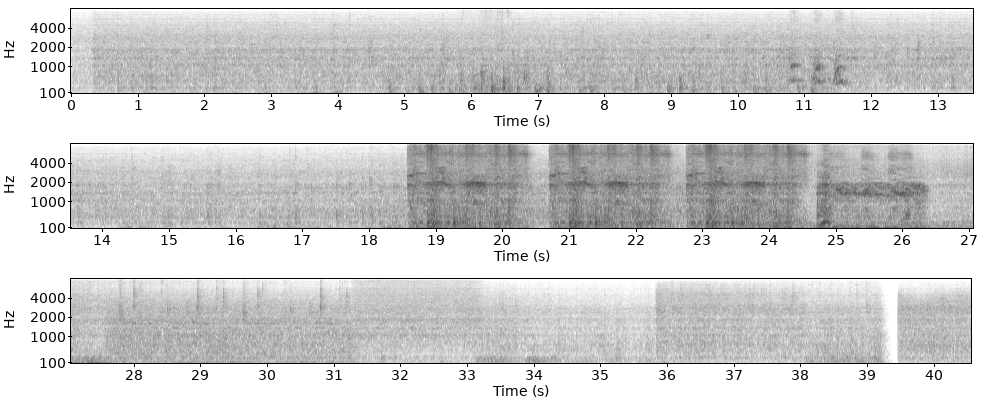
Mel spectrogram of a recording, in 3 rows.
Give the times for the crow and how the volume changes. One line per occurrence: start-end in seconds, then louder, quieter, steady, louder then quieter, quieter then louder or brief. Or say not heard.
18.6-26.4 steady.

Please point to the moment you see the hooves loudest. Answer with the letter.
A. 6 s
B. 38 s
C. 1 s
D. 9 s
A.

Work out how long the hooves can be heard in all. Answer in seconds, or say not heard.
7 s.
